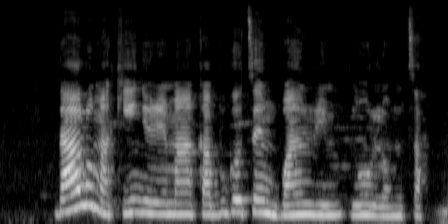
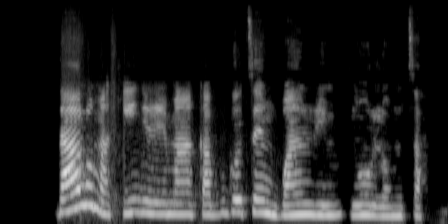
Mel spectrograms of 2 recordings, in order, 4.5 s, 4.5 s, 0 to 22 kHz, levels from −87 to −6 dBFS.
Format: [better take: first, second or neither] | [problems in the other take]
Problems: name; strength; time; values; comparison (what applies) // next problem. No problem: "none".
first | noise reduction (neural mask model DeepFilterNet 3)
